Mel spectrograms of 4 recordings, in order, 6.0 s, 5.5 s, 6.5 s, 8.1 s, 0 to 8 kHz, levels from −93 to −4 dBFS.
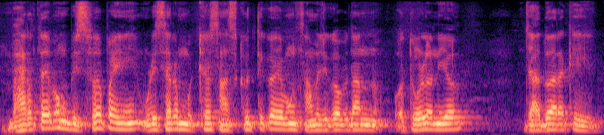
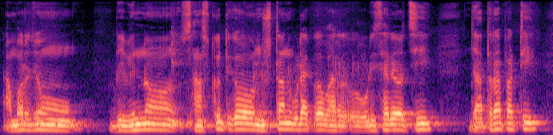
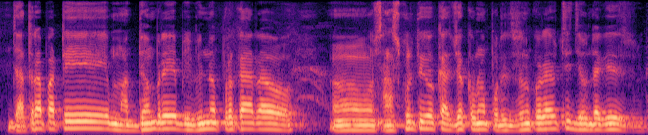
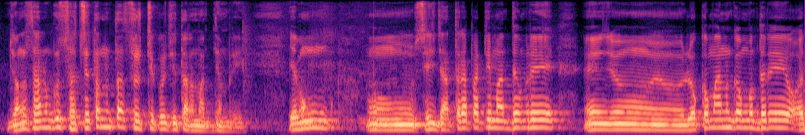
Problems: none marked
